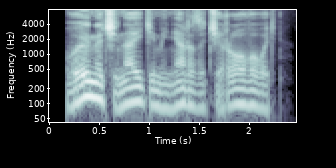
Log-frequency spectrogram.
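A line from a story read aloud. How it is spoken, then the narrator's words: Hoarse voice. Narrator (Russian): сказал хриплый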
